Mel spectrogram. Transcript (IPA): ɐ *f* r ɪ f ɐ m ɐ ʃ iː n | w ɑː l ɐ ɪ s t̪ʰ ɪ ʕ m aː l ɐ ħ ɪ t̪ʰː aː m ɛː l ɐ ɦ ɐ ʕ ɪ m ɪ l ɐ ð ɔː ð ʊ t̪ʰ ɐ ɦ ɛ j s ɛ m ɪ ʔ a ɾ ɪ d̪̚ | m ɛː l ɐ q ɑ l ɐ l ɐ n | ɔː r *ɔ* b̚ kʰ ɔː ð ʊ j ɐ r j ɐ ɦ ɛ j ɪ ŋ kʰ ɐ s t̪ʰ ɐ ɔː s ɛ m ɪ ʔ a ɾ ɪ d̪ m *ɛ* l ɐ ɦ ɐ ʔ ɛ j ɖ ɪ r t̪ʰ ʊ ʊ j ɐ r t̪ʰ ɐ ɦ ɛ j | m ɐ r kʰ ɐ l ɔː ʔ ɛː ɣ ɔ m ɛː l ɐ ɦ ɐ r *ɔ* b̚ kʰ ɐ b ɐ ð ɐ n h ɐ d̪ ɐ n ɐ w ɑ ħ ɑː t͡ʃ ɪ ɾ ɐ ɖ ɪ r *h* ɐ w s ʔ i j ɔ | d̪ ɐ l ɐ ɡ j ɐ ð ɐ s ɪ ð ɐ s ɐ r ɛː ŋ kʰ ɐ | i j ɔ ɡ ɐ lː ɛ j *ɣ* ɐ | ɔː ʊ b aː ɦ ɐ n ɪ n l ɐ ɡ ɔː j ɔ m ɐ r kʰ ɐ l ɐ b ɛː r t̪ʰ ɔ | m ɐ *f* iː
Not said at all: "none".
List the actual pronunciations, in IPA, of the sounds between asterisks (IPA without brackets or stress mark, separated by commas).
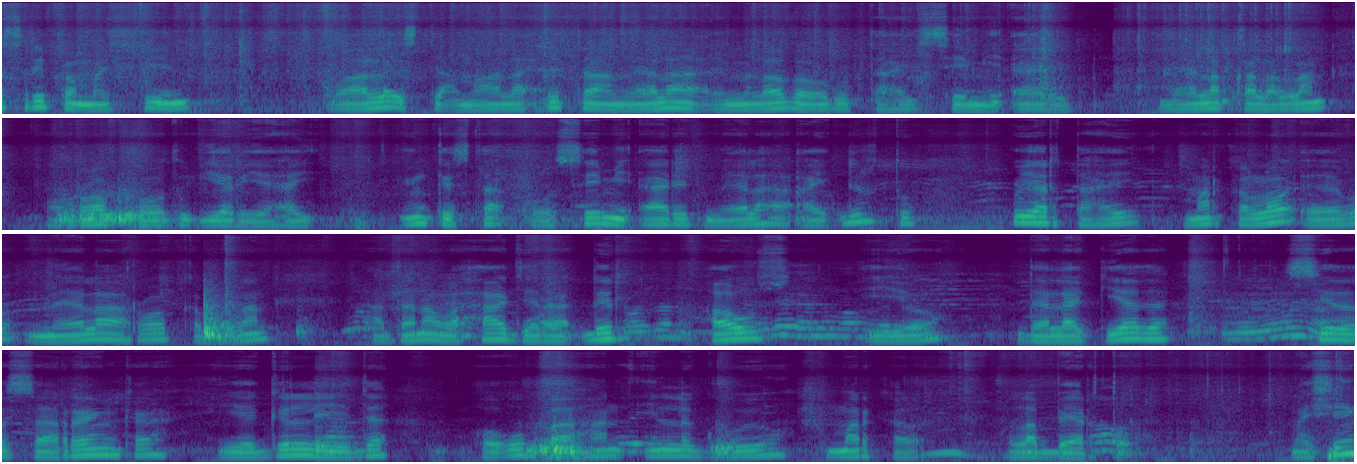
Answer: s, ɔː, ɛː, ɔː, h, ð, ʃ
